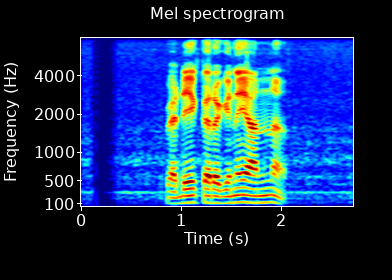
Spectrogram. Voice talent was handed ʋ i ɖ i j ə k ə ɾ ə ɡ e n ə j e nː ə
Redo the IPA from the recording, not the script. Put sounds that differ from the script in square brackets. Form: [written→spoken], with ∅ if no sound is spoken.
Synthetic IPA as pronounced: ʋ [i→æ] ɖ [i→e] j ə k ə ɾ ə ɡ e n ə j [e→a] nː ə

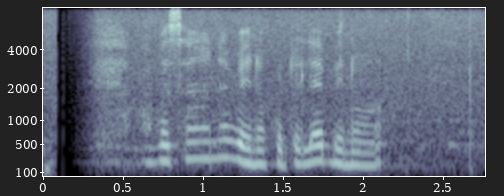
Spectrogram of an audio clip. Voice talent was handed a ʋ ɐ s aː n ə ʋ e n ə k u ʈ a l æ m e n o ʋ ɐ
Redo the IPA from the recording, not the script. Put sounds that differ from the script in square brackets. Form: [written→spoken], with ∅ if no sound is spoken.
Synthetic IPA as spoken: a ʋ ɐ s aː n ə ʋ e n ə k [u→o] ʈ [a→ə] l æ [m→b] e n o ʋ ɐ

